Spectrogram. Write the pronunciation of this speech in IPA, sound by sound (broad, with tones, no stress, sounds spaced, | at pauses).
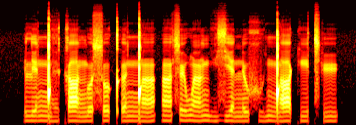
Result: lʲ ɐ˨˩˦ ŋ͡ǃ ɛ̤˩˧˩ k a˩˧˩ ŋ ʊ˩˧˩ s ʊ˩˧˩ kʼ ə˨˩˦ ŋ͡ǃ ɐ̃˨˩˦ | ɐ̃˨˩˦ s ʏ˨˩˦ w œ̃˨˩˦ ŋ i̤˨˩˦ zʲ ɛ˩˧˩ n ʏ˩˧˩ xʷ i̤˨˩˦ ŋ͡ǃ a˩˧˩ k i˩˧˩ t͡sʼ y˩˧˩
